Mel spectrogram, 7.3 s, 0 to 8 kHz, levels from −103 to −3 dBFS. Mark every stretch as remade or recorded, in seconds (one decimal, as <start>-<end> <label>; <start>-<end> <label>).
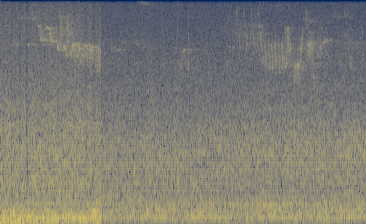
0.0-7.3 recorded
